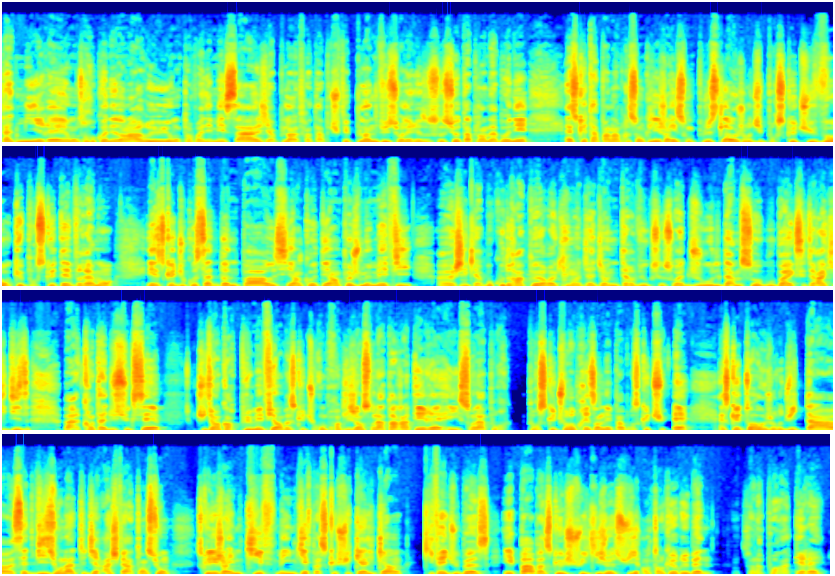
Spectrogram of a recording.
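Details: Adult male speaker, French interview; Normal fluent speech.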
